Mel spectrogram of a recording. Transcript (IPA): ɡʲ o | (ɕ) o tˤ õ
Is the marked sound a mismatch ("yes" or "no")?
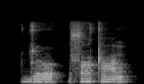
yes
